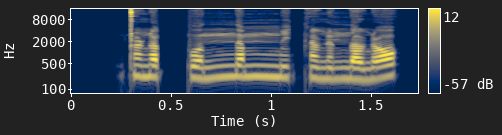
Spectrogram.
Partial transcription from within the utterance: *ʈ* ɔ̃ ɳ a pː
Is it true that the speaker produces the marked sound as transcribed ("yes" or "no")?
yes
